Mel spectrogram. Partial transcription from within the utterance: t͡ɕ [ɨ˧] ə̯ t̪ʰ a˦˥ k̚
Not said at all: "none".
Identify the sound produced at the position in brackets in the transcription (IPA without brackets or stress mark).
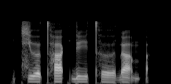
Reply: ɨ˧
